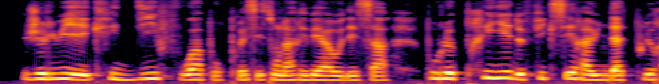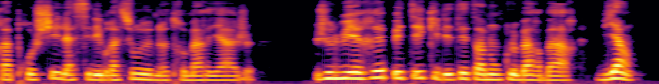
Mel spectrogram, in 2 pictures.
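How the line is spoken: Exclamation. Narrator (French): s'écria Nedjeb

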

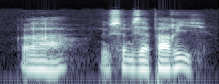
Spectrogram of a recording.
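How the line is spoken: Murmuring. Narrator (French): dit-il en murmurant

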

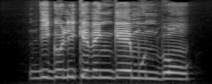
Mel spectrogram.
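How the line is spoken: Playful saucy woman's shout. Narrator (French): cria la mauresque, avec un joli geste canaille

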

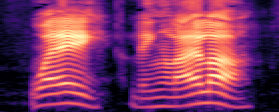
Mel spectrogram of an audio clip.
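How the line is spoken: Loud calling. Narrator (Chinese): 大声的叫道

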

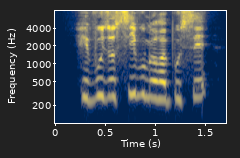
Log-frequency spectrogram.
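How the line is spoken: Heartbreaking cry. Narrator (French): s'écria Hélène avec un accent qui déchira les cœurs

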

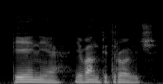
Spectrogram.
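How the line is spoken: Sad reply. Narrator (Russian): Я ответил грустно

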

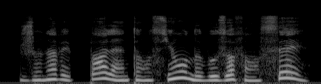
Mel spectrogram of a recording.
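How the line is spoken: Conciliatory voice. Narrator (French): dit Alice d'une voix conciliante

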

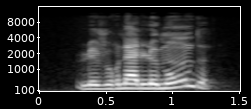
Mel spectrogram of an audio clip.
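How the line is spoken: Protesting. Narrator (French): protesta

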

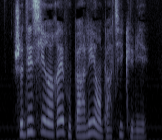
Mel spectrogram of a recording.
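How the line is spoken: Plain. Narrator (French): répondit Kin Fo

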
